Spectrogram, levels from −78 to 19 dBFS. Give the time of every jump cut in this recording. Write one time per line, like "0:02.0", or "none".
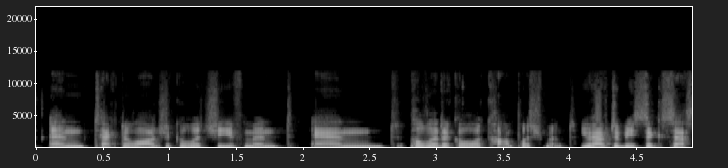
0:02.7
0:04.0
